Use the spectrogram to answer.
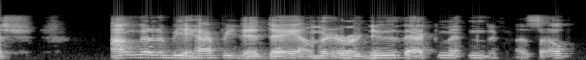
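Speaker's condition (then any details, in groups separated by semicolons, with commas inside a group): Brain injury with dysarthria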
